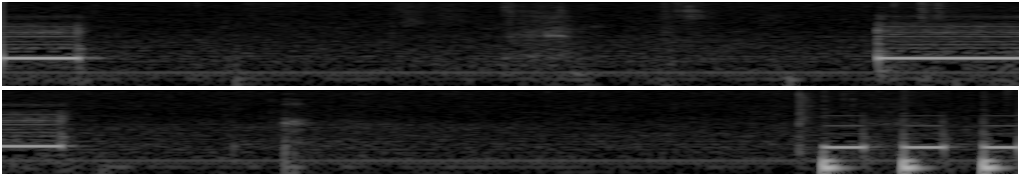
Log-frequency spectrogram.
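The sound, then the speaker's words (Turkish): Telephone call tones sound while a number is being called: a short steady electronic tone, then a longer one after a pause. Near the end comes a quick cluster of beeps and clicks. “Fotoğraf dayıyı arıyorum.”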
